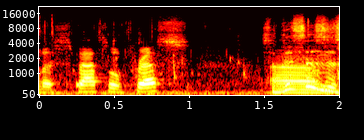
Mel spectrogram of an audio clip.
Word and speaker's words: Spätzle: Pronounce this for me again. Spätzle.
